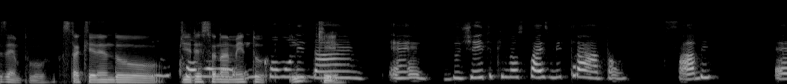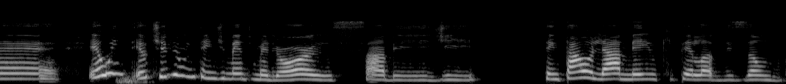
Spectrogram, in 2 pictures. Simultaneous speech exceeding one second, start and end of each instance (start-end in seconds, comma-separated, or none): 1.5-3.4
